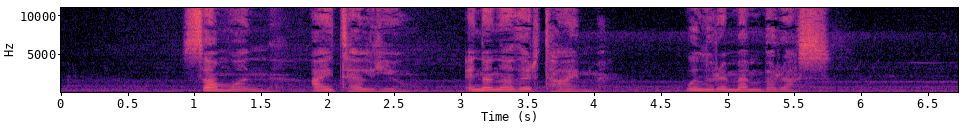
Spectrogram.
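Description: A young woman speaks softly and calmly, close by.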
